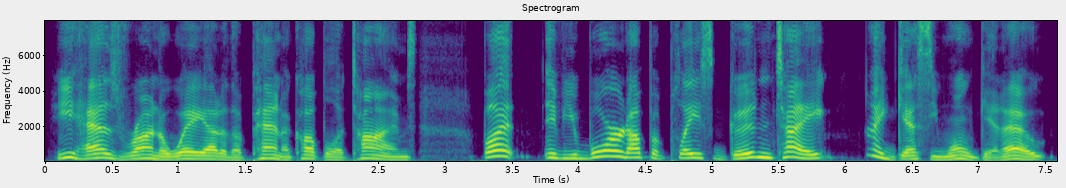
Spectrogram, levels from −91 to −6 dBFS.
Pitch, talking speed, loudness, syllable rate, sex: 195 Hz, 220 wpm, -16 LUFS, 5.1 syllables/s, female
